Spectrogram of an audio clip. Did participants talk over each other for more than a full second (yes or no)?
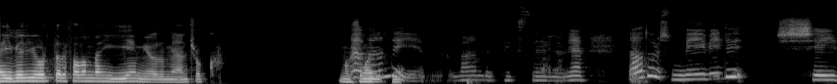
no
